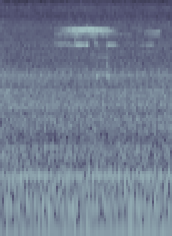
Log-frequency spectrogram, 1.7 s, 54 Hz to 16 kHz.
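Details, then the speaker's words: 1992 Toyota pickup 22RE just started after starter replacement for intermittent starting issues: steady, even low rumble with no knocks, misses or squeals, settling into a smooth, healthy idle. "Ooh. Oh, that sounded really good. Oh my gosh. Yes. Yes."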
